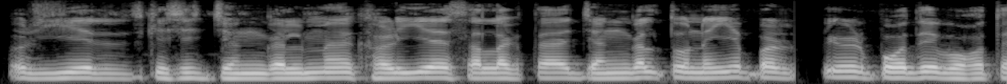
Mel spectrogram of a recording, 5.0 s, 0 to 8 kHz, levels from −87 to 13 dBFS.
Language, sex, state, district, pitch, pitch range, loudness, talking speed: Hindi, male, Uttar Pradesh, Jalaun, 150 Hz, 145-155 Hz, -15 LUFS, 240 wpm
